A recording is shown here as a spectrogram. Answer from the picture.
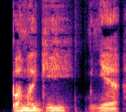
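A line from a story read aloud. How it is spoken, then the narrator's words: Hoarse whisper. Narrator (Russian): хрипло прошептал Тирль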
